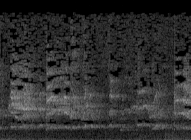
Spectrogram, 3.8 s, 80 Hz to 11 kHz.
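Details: Hungry peregrine falcon chicks at a wild nest in Orange, Australia, during feeding on 23 October 2023: strained, screechy cries, some sliding upward, sounding almost without break.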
